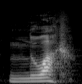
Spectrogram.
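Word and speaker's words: נֹחַ: 이 히브리의 원어는요 누아흐입니다. 그러니까 뭔 차이예요? 앞에 R이 들어가느냐 N이 들어가느냐 요 하나 차이인데 똑같은 그 발음이죠. 혹은 누아흐 R, N 요 차이입니다.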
